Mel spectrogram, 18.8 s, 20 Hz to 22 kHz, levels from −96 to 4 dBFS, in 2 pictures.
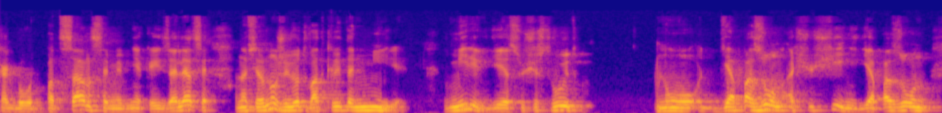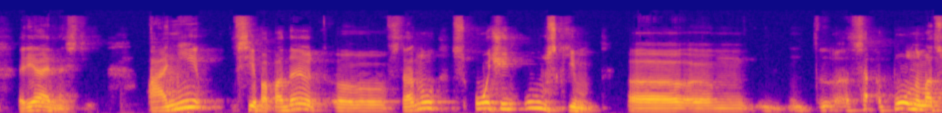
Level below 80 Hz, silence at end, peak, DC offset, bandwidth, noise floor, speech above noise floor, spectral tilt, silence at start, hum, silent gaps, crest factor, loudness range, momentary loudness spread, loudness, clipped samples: -50 dBFS; 0 s; -2 dBFS; 0.1%; 12.5 kHz; -63 dBFS; 48 dB; -6.5 dB/octave; 0 s; none; none; 12 dB; 2 LU; 12 LU; -15 LUFS; under 0.1%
